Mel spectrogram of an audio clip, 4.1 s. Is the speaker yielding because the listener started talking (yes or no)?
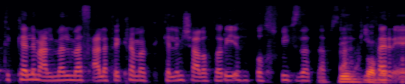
no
